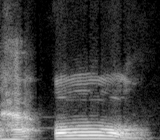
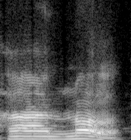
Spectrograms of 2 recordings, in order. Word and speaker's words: H0: Jadi kalau lihat ini, bacanya jangan HO. Ya, ingat-ingat nih sampai nanti skripsi. Jangan baca ini sebagai HO. Bacanya apa? H0.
